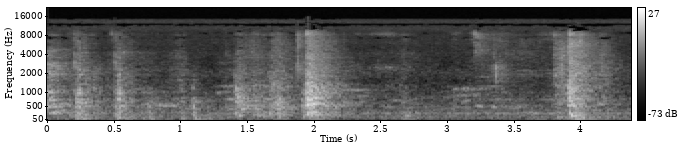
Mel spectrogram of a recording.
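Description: A few sharp knocks and thuds of kitchen handling, the loudest just before the end, over low indistinct talk.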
